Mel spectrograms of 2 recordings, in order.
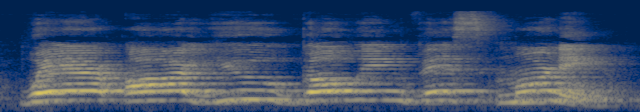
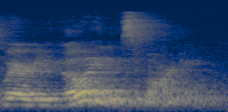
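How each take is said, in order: First: Every word is said fully and separately. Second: Unstressed words are reduced and run together.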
